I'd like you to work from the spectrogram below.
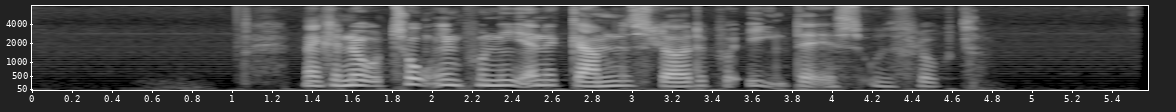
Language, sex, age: Danish, female, 35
